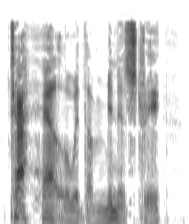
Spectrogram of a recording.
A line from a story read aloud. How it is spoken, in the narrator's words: growled Greyback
